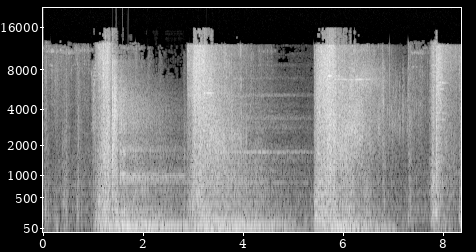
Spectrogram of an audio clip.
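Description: Heavy blows strike with loud booming crashes.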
